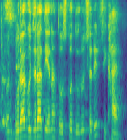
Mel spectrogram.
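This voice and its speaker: A man doing stand-up, telling a story and acting out his friends' lines in quick bursts. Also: on the high side, heavy background noise. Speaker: stand-up comedian.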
